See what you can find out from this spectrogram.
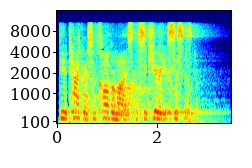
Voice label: Mars Prison Announcer; Timesplitters 3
